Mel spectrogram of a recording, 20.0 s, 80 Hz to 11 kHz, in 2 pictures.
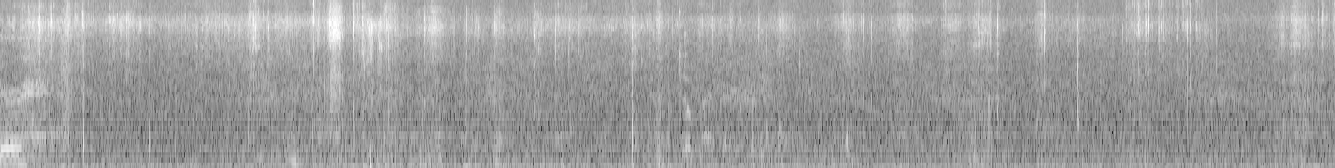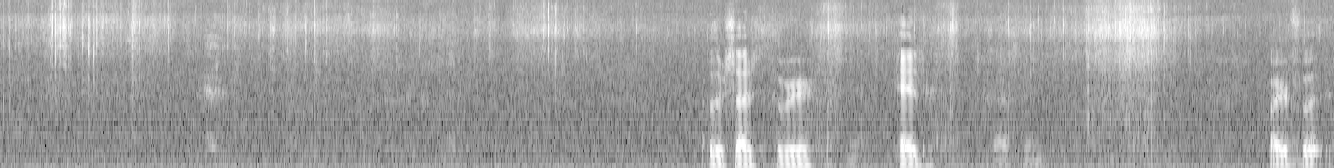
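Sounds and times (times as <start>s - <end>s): dry leaves rustling and crackling: 0.0s - 19.2s
twigs snapping: 5.9s - 15.0s, 17.1s - 19.0s.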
